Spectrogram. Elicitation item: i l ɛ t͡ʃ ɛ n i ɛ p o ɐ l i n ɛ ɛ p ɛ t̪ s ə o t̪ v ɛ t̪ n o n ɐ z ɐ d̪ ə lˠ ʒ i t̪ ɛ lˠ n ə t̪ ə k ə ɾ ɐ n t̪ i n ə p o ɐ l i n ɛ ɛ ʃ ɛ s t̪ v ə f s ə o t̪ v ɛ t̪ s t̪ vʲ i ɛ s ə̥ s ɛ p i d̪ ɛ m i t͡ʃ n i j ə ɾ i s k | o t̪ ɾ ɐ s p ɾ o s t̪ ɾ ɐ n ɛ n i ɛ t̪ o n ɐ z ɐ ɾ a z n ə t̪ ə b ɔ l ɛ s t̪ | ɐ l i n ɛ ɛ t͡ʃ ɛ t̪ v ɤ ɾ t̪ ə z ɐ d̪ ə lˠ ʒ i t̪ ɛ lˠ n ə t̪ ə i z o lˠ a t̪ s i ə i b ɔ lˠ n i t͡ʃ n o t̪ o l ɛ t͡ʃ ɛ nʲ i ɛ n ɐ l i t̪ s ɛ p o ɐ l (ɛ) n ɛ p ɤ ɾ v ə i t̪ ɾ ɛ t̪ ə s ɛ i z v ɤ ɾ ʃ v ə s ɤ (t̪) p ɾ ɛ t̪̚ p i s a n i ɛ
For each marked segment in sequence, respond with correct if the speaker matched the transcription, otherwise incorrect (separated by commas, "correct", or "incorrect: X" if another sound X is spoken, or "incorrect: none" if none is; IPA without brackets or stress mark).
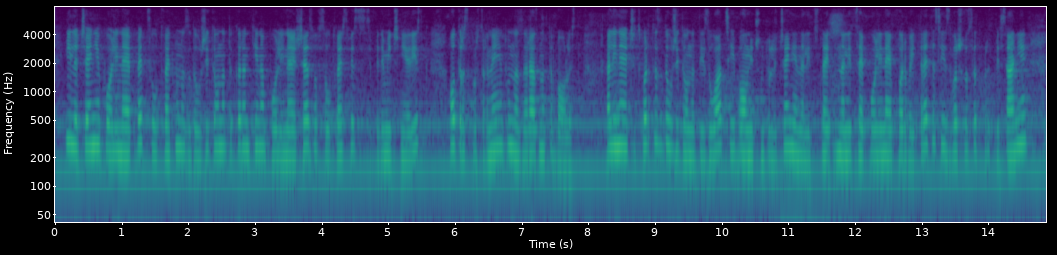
incorrect: i, correct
